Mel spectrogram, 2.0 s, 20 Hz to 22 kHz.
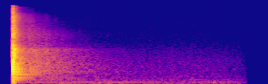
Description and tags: Tunnel 3 Impulse-Response crisp flutter echo
3, crisp, echo, flutter, Impulse-Response, Tunnel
